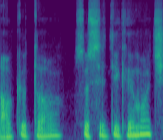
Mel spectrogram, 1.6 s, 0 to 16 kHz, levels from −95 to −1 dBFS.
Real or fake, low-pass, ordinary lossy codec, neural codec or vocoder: real; 14.4 kHz; Opus, 16 kbps; none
